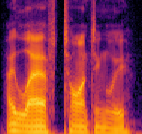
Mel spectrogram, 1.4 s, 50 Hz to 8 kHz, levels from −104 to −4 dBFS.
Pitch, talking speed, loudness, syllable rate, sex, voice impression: 85 Hz, 125 wpm, -19 LUFS, 5.3 syllables/s, male, masculine, very adult-like, slightly thick, cool, slightly intellectual, calm, slightly wild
